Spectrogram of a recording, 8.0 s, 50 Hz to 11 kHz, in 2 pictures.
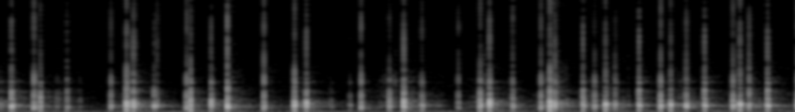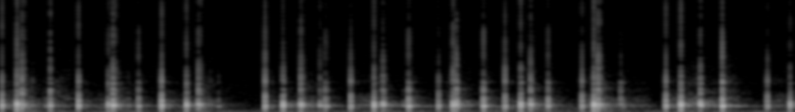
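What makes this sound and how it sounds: Long nails and fingertips rapidly tap a small, closed, hollow white cardboard earphone box held in both hands. The result is a dense stream of quick, dry clicks with a hollow tone around 770 Hz and almost no ring, broken by a brief pause near the five-second mark.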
